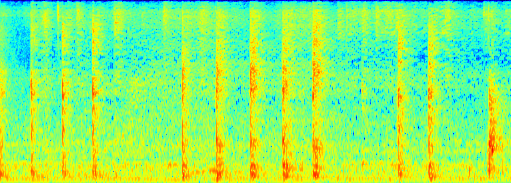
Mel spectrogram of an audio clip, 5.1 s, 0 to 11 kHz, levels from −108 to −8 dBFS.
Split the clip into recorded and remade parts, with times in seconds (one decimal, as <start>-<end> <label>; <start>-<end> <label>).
0.0-1.5 recorded; 1.5-3.5 remade; 3.5-5.1 recorded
